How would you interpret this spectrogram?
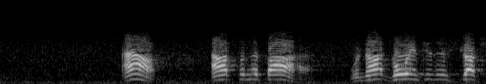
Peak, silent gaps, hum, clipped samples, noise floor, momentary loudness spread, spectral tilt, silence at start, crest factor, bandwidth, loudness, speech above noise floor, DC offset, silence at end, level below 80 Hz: -8 dBFS; none; none; under 0.1%; -59 dBFS; 16 LU; -7.5 dB/octave; 1.2 s; 18 dB; 5.6 kHz; -24 LUFS; 35 dB; under 0.1%; 0.1 s; -66 dBFS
